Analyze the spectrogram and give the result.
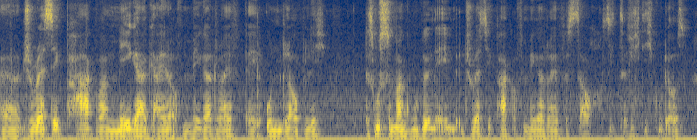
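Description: A man's fairly low voice at a moderate pace, fairly even in intonation, with audible room echo. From Berlin. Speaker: podcast host. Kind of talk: casual chat.

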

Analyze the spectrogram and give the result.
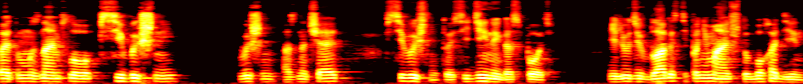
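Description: A man with fairly low pitch and fairly even intonation. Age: 30s. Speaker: spiritual lecturer. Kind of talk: lecture.

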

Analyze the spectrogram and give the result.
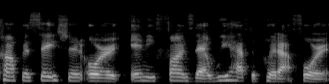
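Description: A woman with an American accent has a plain, everyday voice, a fairly low pitch and fairly even intonation at a moderate pace. The sound is dry and close with no echo, on a very clean recording with a silent background. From Fort Lauderdale, Florida, Haitian family. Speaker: mental health therapist and non-profit founder. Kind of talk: interview.

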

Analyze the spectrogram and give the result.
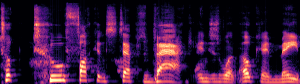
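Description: A man with a bright, sharp tone at a moderate pace. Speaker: podcast host. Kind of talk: casual chat.

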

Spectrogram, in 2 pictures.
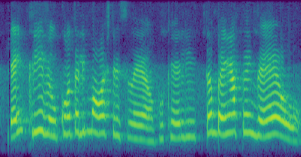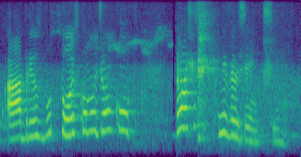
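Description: There is noticeable background noise as a woman speaks at a moderate pace. Her high voice carries lively intonation. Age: 30s. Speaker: podcast cast member. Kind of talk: casual chat.

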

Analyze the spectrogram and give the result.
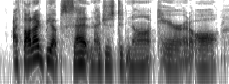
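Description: A woman with an American accent speaks at a moderate pace in an unremarkable speaking voice. Her pitch varies in an ordinary way. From New York area. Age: 20s. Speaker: comedian and podcast host. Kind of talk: casual chat. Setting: studio.

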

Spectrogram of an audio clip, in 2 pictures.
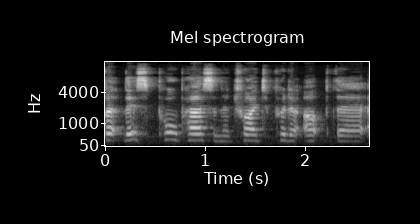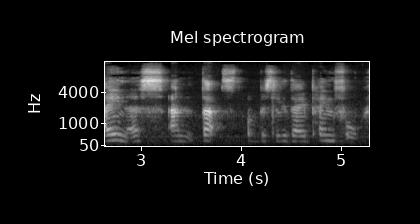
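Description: A high-pitched woman with a southern English accent, her raised, projected voice at a moderate pace with hardly any pauses, ordinary pitch variation and big swings in loudness, over noticeable background noise. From England, Suffolk. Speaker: author. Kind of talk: interview.

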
